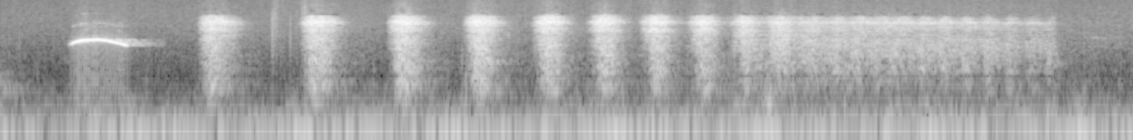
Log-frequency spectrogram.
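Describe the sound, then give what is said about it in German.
A steam train pulls away: a short, shrill whistle, then loud rhythmic chuffs that start slowly and speed up until they blur into a steady hiss. No voices. “Du beeil du dich nur, der Zug wird gleich abfahren.”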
